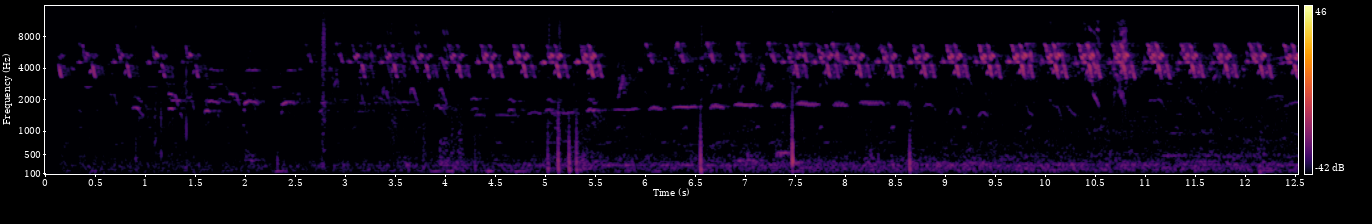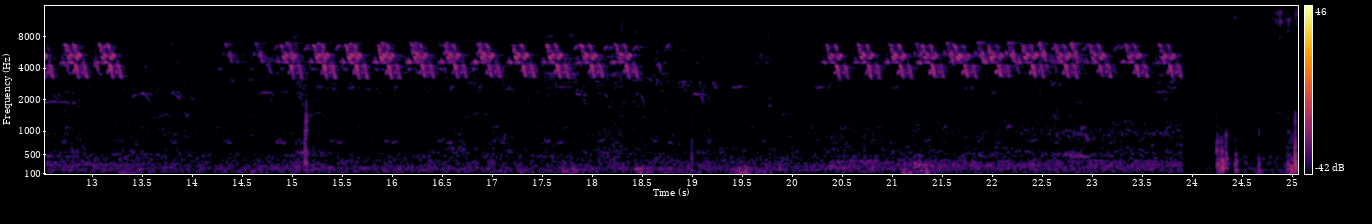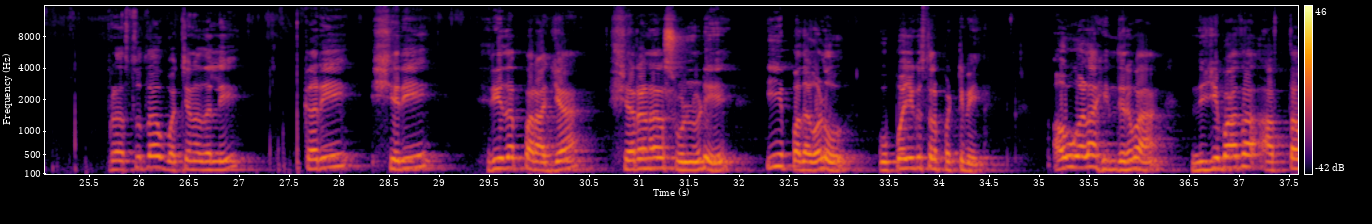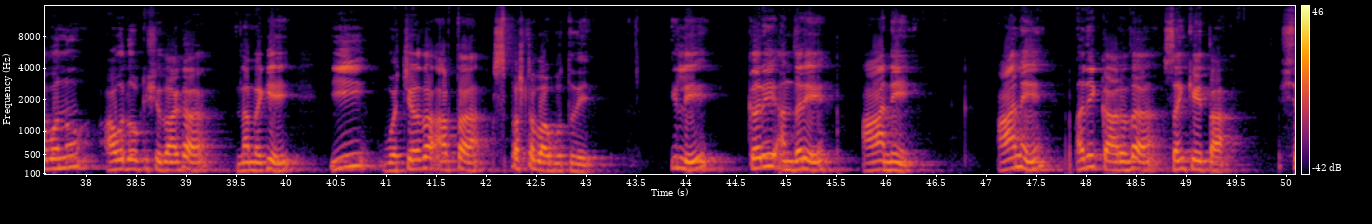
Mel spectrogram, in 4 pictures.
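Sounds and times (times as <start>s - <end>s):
bird trilling: 0.2s - 19.2s.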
